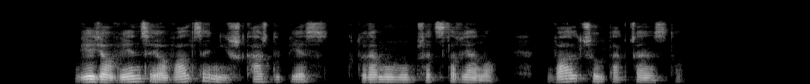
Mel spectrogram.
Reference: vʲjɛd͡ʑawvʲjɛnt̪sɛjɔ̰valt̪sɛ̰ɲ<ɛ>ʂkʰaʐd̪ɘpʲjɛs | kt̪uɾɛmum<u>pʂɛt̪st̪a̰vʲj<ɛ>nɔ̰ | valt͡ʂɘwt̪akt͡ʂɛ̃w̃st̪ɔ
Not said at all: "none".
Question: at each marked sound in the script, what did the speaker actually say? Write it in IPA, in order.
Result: i, u, a

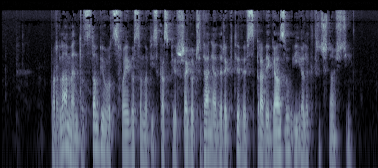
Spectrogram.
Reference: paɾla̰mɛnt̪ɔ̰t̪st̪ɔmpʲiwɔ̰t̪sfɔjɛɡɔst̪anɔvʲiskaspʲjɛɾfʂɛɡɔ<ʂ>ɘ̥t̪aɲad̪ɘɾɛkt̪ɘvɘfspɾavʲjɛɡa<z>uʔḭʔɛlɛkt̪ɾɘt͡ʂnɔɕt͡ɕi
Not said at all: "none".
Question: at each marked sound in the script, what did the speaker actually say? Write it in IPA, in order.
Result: t͡ʂ, z

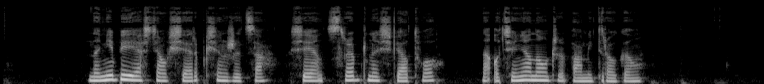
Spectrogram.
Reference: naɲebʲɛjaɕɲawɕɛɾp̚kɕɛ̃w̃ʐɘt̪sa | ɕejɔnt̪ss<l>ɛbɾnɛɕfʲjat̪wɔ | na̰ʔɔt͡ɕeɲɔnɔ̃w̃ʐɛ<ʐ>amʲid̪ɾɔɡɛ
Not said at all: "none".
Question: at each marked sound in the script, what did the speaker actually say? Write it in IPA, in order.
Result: ɾ, v

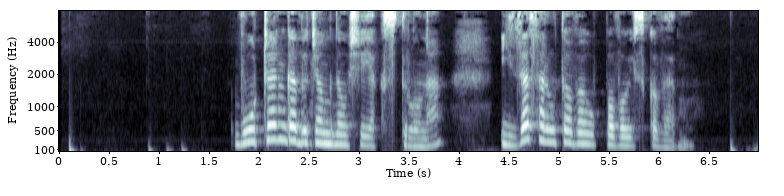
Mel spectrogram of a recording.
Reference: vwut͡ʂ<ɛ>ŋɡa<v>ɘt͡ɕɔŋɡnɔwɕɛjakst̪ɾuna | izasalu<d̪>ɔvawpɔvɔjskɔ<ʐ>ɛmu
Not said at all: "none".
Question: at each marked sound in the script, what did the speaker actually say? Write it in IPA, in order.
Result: ɛ, v, t̪, v

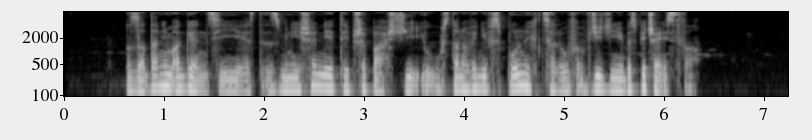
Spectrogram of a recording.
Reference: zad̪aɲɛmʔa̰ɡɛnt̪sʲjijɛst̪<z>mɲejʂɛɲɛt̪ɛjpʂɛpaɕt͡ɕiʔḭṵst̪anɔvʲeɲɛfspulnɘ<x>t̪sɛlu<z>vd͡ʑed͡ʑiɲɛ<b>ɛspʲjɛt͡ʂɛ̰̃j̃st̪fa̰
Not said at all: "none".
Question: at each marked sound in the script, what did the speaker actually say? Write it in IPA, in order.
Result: z, x, v, b

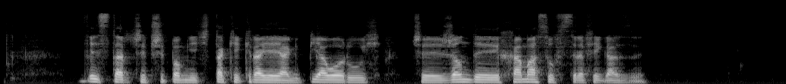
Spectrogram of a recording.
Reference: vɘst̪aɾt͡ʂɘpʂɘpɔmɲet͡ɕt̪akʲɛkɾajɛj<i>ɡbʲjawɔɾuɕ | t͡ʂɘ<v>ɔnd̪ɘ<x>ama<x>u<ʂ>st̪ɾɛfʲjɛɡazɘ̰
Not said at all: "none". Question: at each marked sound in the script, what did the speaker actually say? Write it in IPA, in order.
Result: a, ʐ, x, s, f

